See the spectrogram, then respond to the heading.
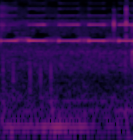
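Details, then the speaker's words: Garden railway track, meter continuity test across the line after re-seating a rail insulator: continuous high tester tone shows the track is still shorted, so the insulator was not the cause. "I fixed it so the insulator is fine now but it is still shorting so nope that wasn't it"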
